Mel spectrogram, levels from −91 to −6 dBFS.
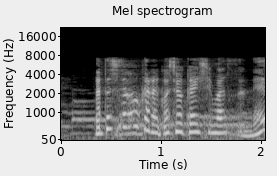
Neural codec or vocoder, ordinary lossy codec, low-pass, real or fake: codec, 16 kHz, 8 kbps, FreqCodec, larger model; none; 7.2 kHz; fake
